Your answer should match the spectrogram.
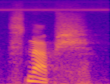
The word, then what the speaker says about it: Schnapps: Schnapps, pronounced schnapps. It is not snacks we have in English, this is a German word.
